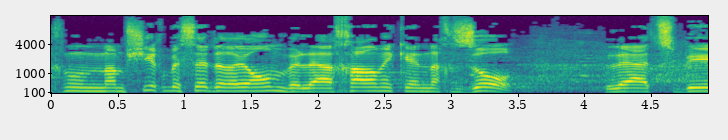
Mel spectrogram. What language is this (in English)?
Hebrew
